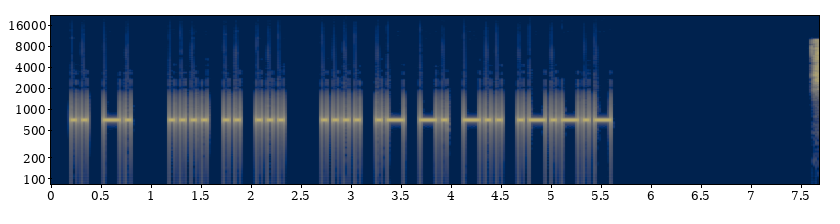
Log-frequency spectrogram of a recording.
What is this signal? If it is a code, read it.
Morse code, heard as a keyed tone, about 22 wpm, 700 Hz. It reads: IN HIS HAND.
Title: Sentences from Top 600 Words 22wpm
